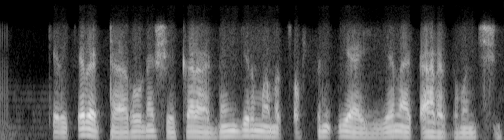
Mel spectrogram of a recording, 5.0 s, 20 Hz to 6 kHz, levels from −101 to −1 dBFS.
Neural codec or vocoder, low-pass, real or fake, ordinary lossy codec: none; 5.4 kHz; real; none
